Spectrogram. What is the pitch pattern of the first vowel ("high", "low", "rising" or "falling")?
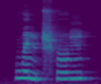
falling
